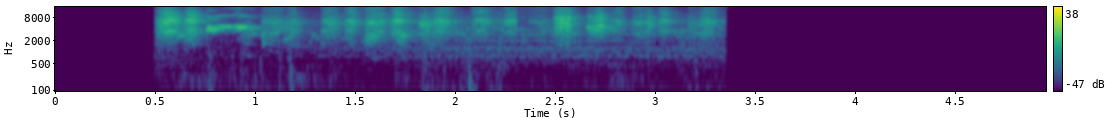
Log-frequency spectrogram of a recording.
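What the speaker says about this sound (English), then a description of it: "The birds are freaking out." A few seconds of scratchy, chirping bird calls, fairly close, ending abruptly and followed by near silence with a couple of faint taps.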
